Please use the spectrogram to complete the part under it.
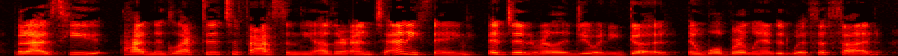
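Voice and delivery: ordinary delivery

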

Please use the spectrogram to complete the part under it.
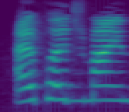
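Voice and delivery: high, tiny little voice; small spider voice. Acted. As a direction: squeak it like a baby spider. Joy the spider speaks.

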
